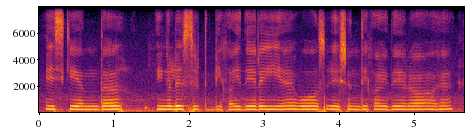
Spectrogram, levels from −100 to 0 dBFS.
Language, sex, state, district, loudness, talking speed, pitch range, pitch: Hindi, female, Uttar Pradesh, Saharanpur, -15 LUFS, 150 wpm, 225-235 Hz, 235 Hz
